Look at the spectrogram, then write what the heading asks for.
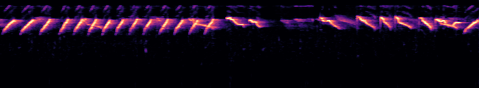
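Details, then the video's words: White-eye (pleci) singing at night, in a recording meant to spur birds into full song: rapid runs of high, downslurred notes repeated several times a second, breaking midway into a jumbled twitter before the fast series resumes. "Terapi Pleci Malam Hari Bikin Gacor seketika!!!"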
